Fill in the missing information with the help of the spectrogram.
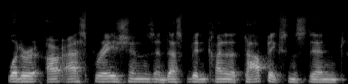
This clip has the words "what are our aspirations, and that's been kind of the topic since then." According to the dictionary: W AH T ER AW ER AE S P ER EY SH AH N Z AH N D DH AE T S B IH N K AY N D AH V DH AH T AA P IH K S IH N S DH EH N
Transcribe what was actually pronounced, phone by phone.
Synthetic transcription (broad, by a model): W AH T ER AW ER AE S P ER EY SH AH N Z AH N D DH AE T S B IH N K AY N D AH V DH AH T AA P IH K S IH N S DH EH N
